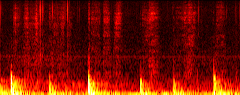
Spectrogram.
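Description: A marker writing: short, irregular strokes, a few a second.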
